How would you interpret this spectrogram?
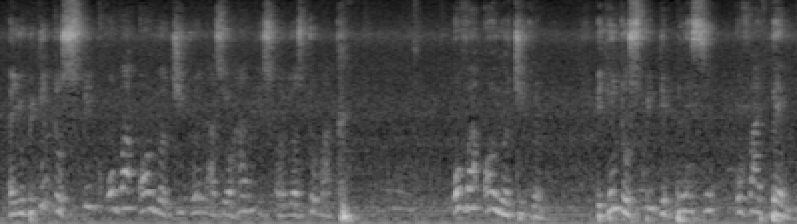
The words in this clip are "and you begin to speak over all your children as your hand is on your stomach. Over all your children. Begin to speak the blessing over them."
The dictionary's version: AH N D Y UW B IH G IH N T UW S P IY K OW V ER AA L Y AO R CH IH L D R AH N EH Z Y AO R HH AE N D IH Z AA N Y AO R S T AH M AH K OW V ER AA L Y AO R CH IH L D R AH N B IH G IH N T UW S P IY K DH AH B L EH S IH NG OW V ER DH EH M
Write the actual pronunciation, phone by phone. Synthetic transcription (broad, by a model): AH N Y UW B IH G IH N T UW S P IY K OW V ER AA L Y AO CH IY L D R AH N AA S Y AO HH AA N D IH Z AA N Y AO S T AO M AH K OW V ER AA L Y AO CH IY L D R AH N B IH G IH N T UW S P IY K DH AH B L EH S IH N OW V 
